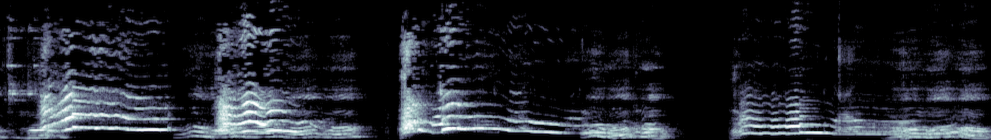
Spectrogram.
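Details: Yorkshire Terrier howling together with its owner, several wavering howls about a second or two long, some sliding downward, separated by short breaks, with a brief silence before a final drawn-out howl.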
